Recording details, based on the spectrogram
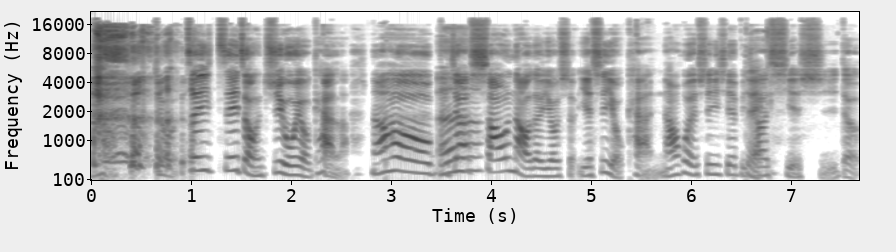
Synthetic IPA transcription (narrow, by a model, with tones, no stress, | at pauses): t͡ɕjo˥˧˩ʊʈ͡ʂʈ͡ʂɤ˥˧i˥ʈ͡ʂʊ˨˩ŋt͡ɕy˥˩wɔ˧˥jo˨˩ʊkʰa̰˥˩nlə̰˩ | na˧˥nxo˥˩ʊpi˨˩t͡ɕjɑ˥˩ʊʂɑ˥ʊnɑ˨˩ʊd̪ə˦jo˨˩ʊʂə̰˧˥jɛ˨˩ʂɻ̩˥˩jo˨˩ʊkʰa̰˥˩na̰˧˥nxo˥˧xwɔ˥˩ʈ͡ʂɤ˨˩ʂɻ̩˥˧i˥˩ɕjɛ˥pi˨˩t͡ɕjɑ˥˩ʊɕjɛ˨˩ʂɻ̩˧˥d̪ə˧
